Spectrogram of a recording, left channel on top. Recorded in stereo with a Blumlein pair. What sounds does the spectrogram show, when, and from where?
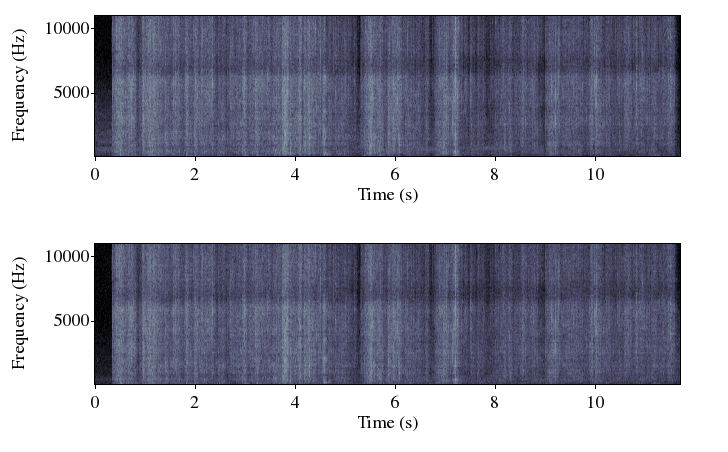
0.3 s crumpling: 5° left, 0.8 m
